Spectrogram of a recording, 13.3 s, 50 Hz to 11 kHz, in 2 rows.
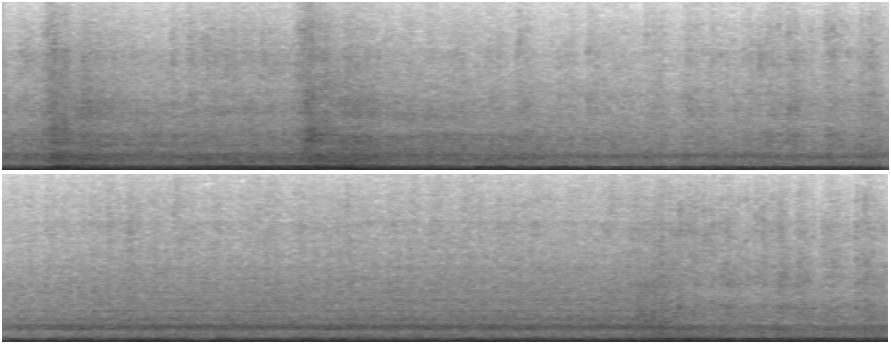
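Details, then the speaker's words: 1969 Camaro restomod, 496 big block first started in the car with new exhaust, previously broken in on a run stand: deep, loud V8 burble with clean blips, then a steady lumpy idle; normal idle and revs. "so we did fire it up today in the car for the first time we heard the exhaust it sounds amazing chris is extremely happy with it"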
